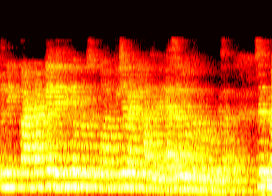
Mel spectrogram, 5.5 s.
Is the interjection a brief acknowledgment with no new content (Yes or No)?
Yes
